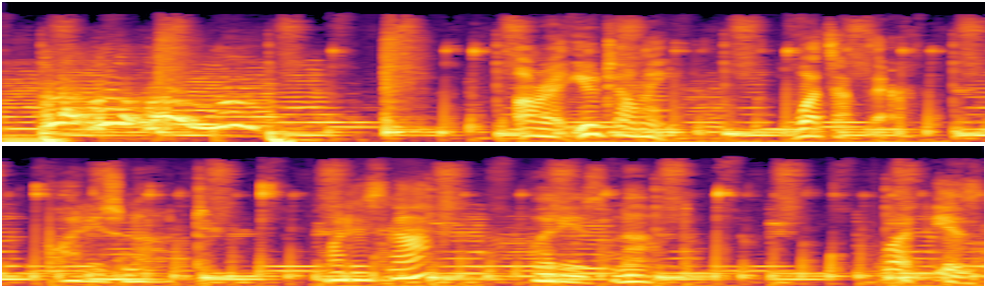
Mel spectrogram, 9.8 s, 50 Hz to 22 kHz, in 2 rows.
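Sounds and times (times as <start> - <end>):
person imitating a dog barking: 0.2 - 1.5
speech: 2.6 - 6.0, 6.5 - 8.5, 9.3 - 9.8.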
